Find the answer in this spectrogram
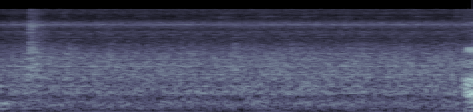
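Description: Marker pen writing on a whiteboard, faint, over a steady background hiss with a low hum.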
